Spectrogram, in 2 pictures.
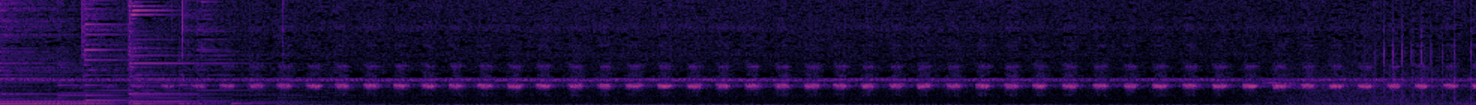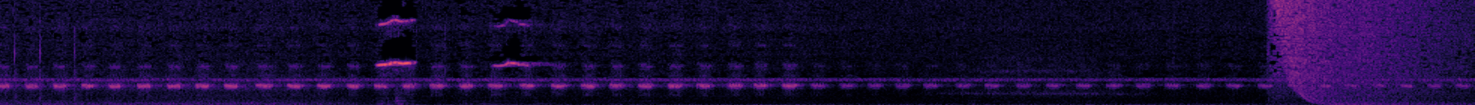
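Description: Night-time crickets chirping in a steady, even rhythm, about four chirps a second, as a guitar tune fades out at the start. Two short high clicks come about two-thirds of the way through.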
